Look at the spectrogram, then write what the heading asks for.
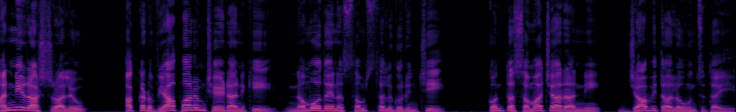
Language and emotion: Telugu, neutral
